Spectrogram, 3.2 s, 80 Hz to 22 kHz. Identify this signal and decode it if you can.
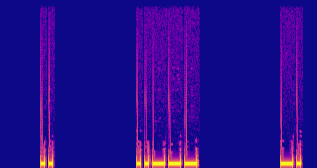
Morse code, heard as a keyed tone, about 30 wpm, spaced as for 9 wpm, 700 Hz. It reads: I2N
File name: 081 Lesson 14e - Number 2 - Three Characters 30wpm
